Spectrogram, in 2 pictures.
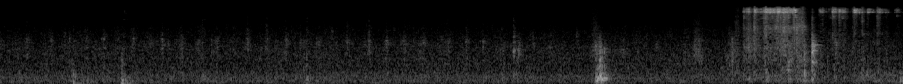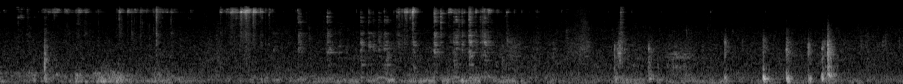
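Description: Dog-grooming sounds: a hand tool scratching through a West Highland White Terrier's coat, with a sharp click about six seconds in, then metallic jingling and clinking for several seconds, and a few more clicks near the end.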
